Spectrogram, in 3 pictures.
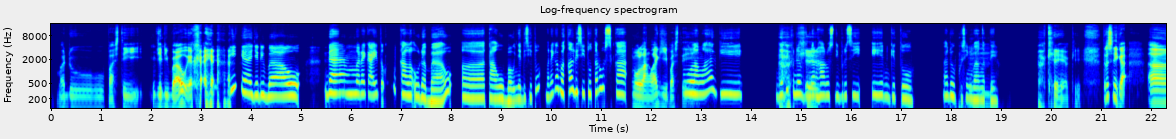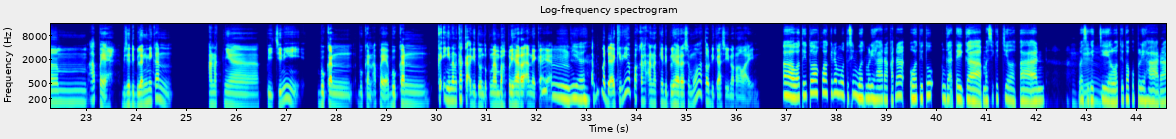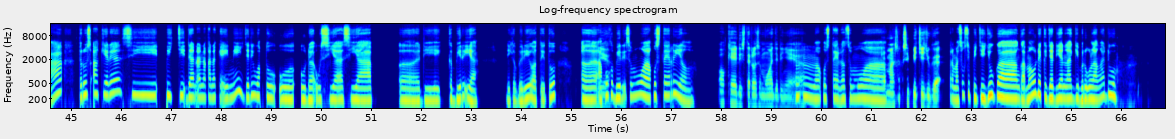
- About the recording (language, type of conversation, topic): Indonesian, podcast, Apa kenangan terbaikmu saat memelihara hewan peliharaan pertamamu?
- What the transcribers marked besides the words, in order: chuckle; laughing while speaking: "ya, Kak, ya?"; chuckle; laughing while speaking: "Oke"; laughing while speaking: "Oke oke"; laughing while speaking: "iya"; other background noise; chuckle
